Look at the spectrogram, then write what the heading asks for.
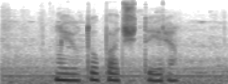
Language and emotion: Russian, neutral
